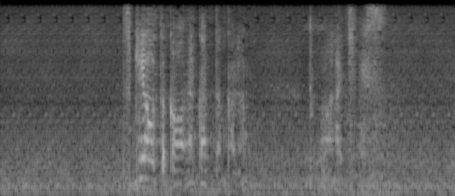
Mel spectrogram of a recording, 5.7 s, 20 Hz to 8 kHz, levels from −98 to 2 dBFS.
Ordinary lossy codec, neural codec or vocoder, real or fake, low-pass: none; codec, 16 kHz, 1.1 kbps, Voila-Tokenizer; fake; 7.2 kHz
